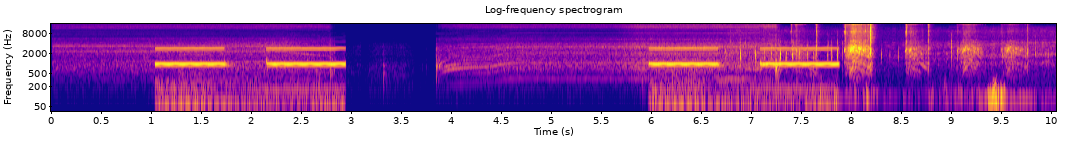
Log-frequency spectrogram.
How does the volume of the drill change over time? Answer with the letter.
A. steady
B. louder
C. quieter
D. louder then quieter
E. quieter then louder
B.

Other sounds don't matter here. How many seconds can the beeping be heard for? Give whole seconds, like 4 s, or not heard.
4 s.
